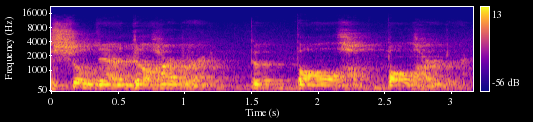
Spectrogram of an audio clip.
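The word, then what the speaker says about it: Bal Harbour: There's a shul down in Bell Harbor, Ball Harbor, not Bell Harbor, Ball Harbor down in Bal Harbor.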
